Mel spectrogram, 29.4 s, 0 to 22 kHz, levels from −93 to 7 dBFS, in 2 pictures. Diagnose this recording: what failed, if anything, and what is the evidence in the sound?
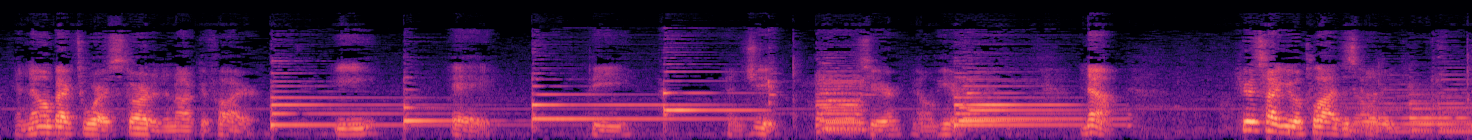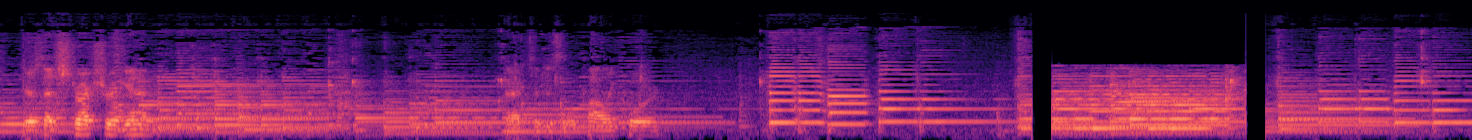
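At 25.03 s the audio drops out for 200 ms, then returns dull and boxy with nothing above 3.8 kHz, a level shift of about 5 dB and a new, faint noise floor until 27.37 s. This points to the input likely switching to a poorer device at the driver stage. A codec bandwidth drop would not bring the gap, the new noise or the level change.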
